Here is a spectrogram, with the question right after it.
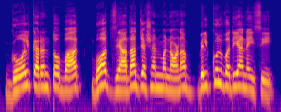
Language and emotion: Punjabi, disgusted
